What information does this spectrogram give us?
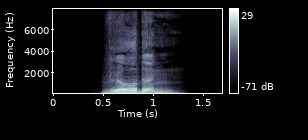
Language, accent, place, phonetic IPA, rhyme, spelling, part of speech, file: German, Germany, Berlin, [ˈvʏʁdn̩], -ʏʁdn̩, Würden, noun, De-Würden.ogg
- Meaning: plural of Würde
